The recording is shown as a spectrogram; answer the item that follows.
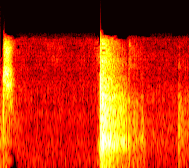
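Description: A golf club striking a ball once, a sharp hit about a second in that fades over about half a second. The shot is topped, the club catching the top of the ball.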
